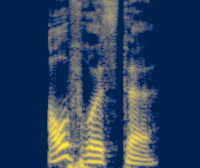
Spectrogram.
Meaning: inflection of aufrüsten: 1. first-person singular dependent present 2. first/third-person singular dependent subjunctive I
- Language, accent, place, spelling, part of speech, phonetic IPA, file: German, Germany, Berlin, aufrüste, verb, [ˈaʊ̯fˌʁʏstə], De-aufrüste.ogg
